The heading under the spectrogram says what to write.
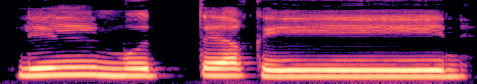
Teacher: اب جیسے اگزامپل ہے ہدل للمتقین، ہدل، ٹھیک ہے، یہ دال کو لام سے ملایا لیکن غنہ کے بغیر۔ متقین، قاف موٹا ہے اور یا مدہ ہو رہی ہے، نون ساکن کو وقف کی صورت میں ڈراپ کر دیں گے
